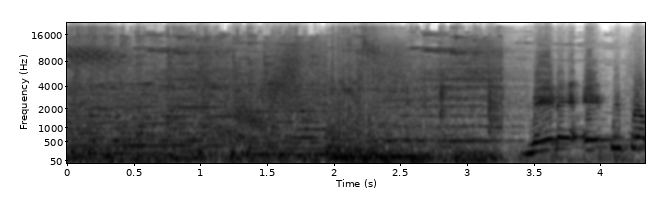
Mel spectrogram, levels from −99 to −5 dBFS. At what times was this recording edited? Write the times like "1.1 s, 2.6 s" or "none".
3.2 s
